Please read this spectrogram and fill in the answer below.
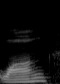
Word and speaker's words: Wang: It says Wang. I think it's pronounced Wong. It's Garrett Wong.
